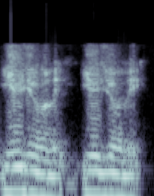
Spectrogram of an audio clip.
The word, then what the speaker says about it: usually: Just the problem is when you're speaking like at full pace, at full speed, I think you're not pronouncing the second sound of that word. Like earlier, you said usually.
